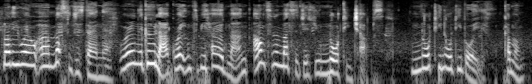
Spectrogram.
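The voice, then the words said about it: British English accent. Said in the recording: “English? That was English? ... British. ... English girl. British. ... you sound like you got a British accent.”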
